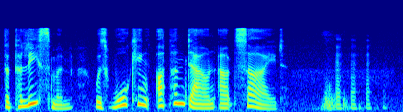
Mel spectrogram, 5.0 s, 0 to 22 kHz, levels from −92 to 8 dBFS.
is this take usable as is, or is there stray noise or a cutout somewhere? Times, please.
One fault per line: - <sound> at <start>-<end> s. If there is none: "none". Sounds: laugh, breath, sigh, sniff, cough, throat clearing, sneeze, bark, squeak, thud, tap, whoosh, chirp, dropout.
- laugh at 3.9-4.9 s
